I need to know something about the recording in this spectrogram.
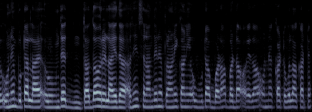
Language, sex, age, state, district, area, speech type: Dogri, male, 18-30, Jammu and Kashmir, Udhampur, rural, spontaneous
